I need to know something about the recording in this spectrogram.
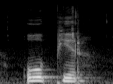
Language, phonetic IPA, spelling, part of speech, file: Ukrainian, [ˈɔpʲir], опір, noun, Uk-опір.ogg
- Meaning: resistance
